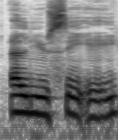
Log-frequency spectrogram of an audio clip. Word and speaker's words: Luce: but they do loose luc e which of course is Luce that Footloose no lose and they actually make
